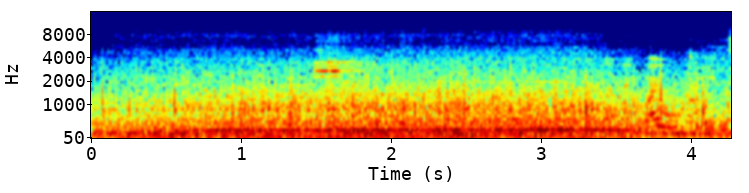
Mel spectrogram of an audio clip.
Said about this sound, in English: so bumpy. And we're being thrown back and forth across it and across the car.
